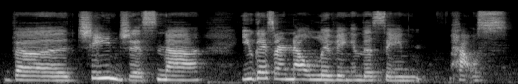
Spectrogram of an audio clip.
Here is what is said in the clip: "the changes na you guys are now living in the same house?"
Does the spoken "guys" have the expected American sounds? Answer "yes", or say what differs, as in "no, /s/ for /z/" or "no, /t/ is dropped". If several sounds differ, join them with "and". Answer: yes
